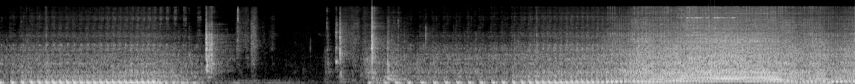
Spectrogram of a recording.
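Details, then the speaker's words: Yamaha Mio scooter with vacuum-type carburettor, complaint of hesitating, bogging throttle: engine dies away, then revs freely once the vacuum slide is lifted by hand, confirming a stuck carburettor vacuum slide. "kira-kira Apakah analisa kita benar pada bagian vakum terdapat kendala Coba kita tes dulu Nah di sini saya akan tarik gas dan mengangkat pada bagian vakum"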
